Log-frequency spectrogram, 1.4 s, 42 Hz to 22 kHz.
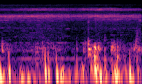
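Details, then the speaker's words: Boost leak test on a Caterpillar 3406B diesel in a 1990 379, intake pressurised to 25 psi: steady high-pitched hiss of air escaping at a loose intake connection, over soft handling thumps. "but we got her charged up to 25 pounds in there and you can hear it coming through the block that's leaking but that's i mean that should be tighter but it's not that's an intake"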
